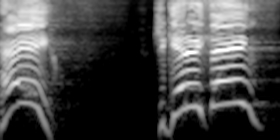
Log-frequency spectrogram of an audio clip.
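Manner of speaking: very high, loud hollered call from afar. Retelling a story, the speaker acts out a man calling from the bank: retelling someone calling out. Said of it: "Jesus calls out from the bank".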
